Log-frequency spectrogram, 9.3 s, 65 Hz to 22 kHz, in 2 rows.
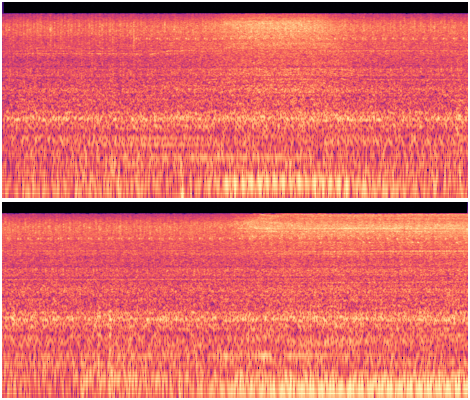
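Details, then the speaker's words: Toyota Tundra, mic hung in engine bay over airbox, at idle: deep V8 rumble with faint high thin whistle drifting in and out, intake whistle after switching from K&N to TRD air filter on aftermarket intake with Magnuson supercharger; engine sounds turbo-diesel-like. "so we switched from K&N air filter to TRD air filter and we got that whistle and at this point it's welcome"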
